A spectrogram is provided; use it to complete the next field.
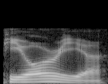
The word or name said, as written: Peoria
